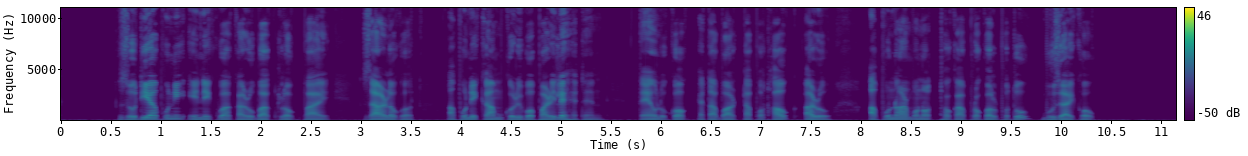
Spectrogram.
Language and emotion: Assamese, neutral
